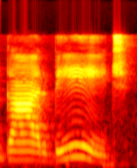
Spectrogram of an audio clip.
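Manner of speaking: drawn-out "गारबेज", hard g then final j; hard and soft G. Shown as a demonstration. Teacher giving the word's pronunciation, slow demonstration. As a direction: sound out "गारबेज" slowly in two syllables. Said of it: "इसका pronunciation क्या हो जाएगा".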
